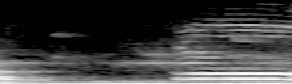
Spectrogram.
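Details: Indoor cat exploring the living-room rug gives a brief level, tonal mew in its second half, set against a constant deep background hum.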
